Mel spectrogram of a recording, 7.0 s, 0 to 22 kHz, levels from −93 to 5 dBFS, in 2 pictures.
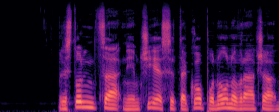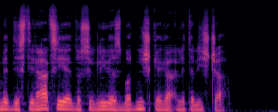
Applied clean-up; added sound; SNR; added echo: neural mask model DeepFilterNet 3.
